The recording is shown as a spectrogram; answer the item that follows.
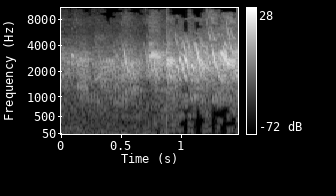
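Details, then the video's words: Purple martins giving morning vocalizations meant to attract martins: a brief burst of dense, overlapping gurgling chirps that grows louder and busier toward the end. "Morning Vocalizations CD (6 hour loop) - Attract Purple Martins"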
